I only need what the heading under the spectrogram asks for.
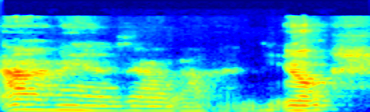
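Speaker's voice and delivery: acted angry, fed-up, soft moody grumble. Retelling how Alberto's colleague walked into work, imitating an angry, moody coworker. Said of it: "he's super angry and moody and he's like".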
